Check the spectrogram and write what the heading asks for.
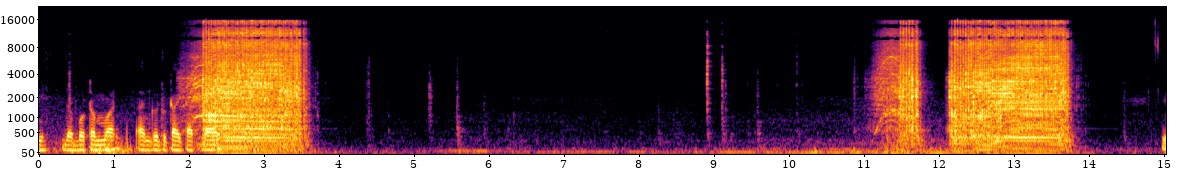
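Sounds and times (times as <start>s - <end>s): impact wrench bursts: 1.8s - 3.8s, 11.0s - 14.0s.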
